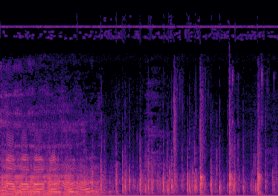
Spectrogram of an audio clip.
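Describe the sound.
Sparse applause from a small audience after a song: a sustained, wavering voice ends first, then scattered, uneven claps follow at a moderate level.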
